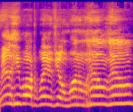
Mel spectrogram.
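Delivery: high-pitched put-on Cajun accent. Retelling a scene with a Cajun fisherman: imitating Steven Seagal's put-on Cajun accent. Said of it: "he'd start talking like that".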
